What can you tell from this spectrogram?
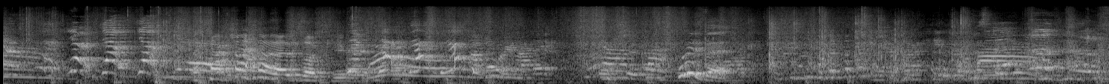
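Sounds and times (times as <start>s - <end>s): toddler babbling: 3.6s - 4.9s.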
